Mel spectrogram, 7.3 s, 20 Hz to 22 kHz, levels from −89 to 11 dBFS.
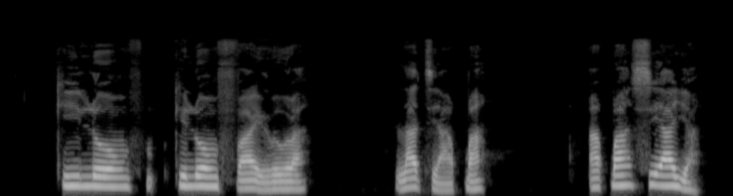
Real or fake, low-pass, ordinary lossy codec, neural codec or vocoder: real; none; none; none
